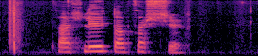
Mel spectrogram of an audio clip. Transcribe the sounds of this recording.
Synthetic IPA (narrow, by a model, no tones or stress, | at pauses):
θaðɬʏːt̪avθɛsʏ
